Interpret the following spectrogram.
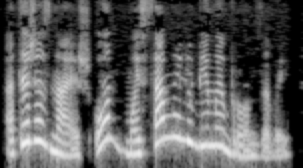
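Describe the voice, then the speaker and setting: A woman voicing a spirited, bossy young woman who leads dragonriders, talking briskly and teasing. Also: fairly high pitch, lively intonation, no room sound, voice pushed up. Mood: commanding.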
